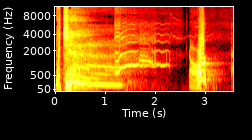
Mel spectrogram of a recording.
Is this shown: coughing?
no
